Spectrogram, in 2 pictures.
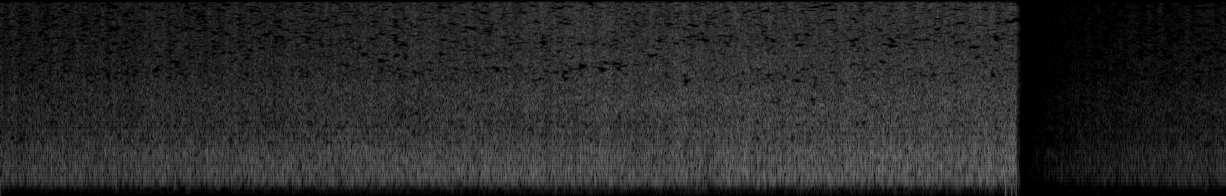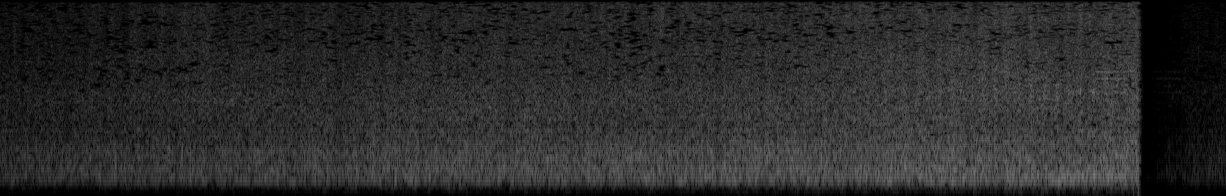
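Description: Steady hiss of heavy rain falling on a road, slowly getting louder, cut off abruptly about seven and a half seconds in, then rising again and cut off once more near the end.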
